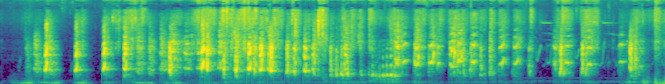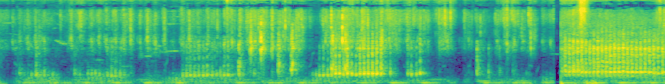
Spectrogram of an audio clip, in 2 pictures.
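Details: Guinea pigs, presented as happy, give rapid runs of short squeaky calls with harmonics, several per second, over a steady low hum; after ten seconds the calls grow softer and more blended, ending in a louder continuous stretch.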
